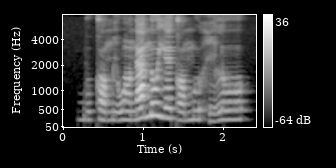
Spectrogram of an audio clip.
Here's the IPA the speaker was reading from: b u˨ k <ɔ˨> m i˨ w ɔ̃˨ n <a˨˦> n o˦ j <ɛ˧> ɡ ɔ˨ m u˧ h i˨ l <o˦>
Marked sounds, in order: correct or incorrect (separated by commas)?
correct, correct, correct, incorrect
